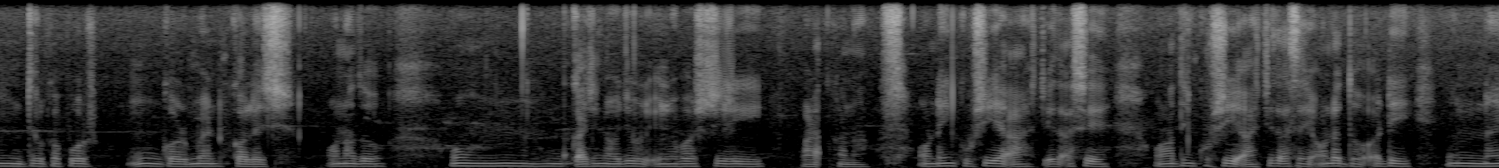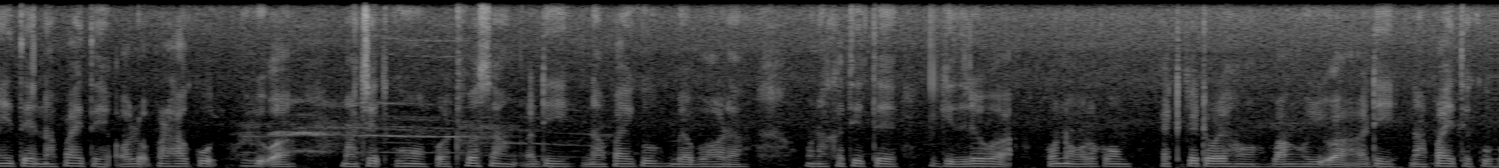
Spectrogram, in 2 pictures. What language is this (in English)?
Santali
